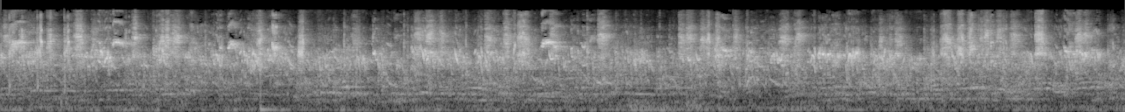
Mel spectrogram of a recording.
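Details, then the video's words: Long stretch of budgerigar flock chatter: unbroken scratchy warbling, quick chirps and rasping squawks layered from many birds, loudness rising and falling in waves. "Beautiful Budgie Beautiful Budgies Parrot Talking"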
